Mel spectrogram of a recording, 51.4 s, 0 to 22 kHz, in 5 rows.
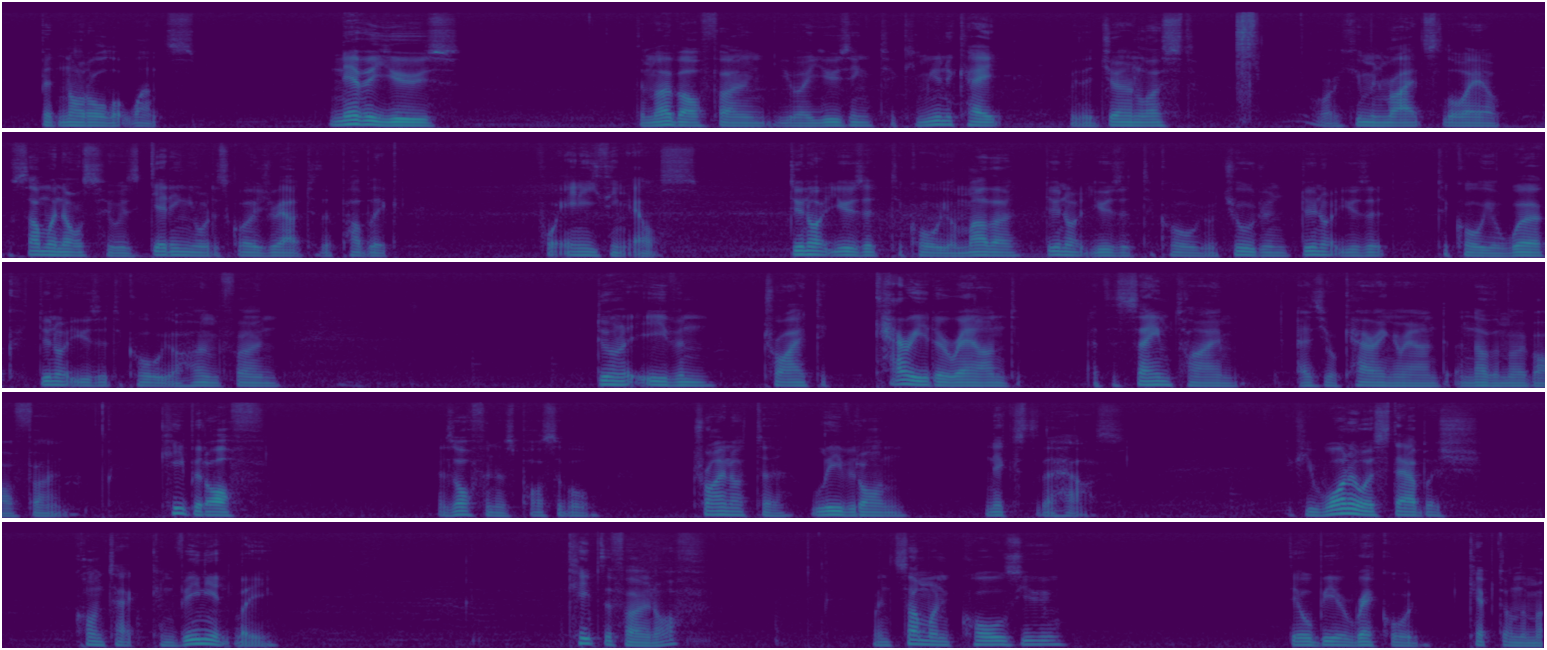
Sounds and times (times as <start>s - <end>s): Speech: 0.3s - 1.4s, 2.2s - 3.1s, 4.2s - 8.0s, 8.7s - 13.0s, 13.9s - 15.0s, 15.6s - 22.5s, 24.5s - 32.7s, 33.8s - 34.9s, 35.5s - 38.4s, 39.4s - 40.8s, 41.6s - 43.0s, 44.9s - 45.9s, 47.0s - 48.3s, 49.7s - 51.4s.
